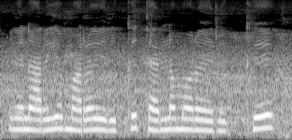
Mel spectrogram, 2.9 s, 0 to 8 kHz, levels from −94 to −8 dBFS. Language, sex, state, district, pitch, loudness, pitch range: Tamil, female, Tamil Nadu, Namakkal, 230 Hz, -13 LUFS, 220-240 Hz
